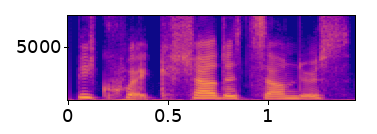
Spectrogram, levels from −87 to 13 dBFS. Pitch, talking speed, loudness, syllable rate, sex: 225 Hz, 165 wpm, -19 LUFS, 4.3 syllables/s, female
